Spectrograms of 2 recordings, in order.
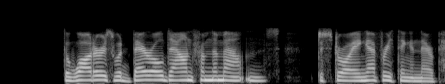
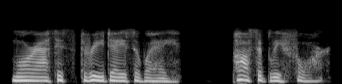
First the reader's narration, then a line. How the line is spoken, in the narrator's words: she said breathlessly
